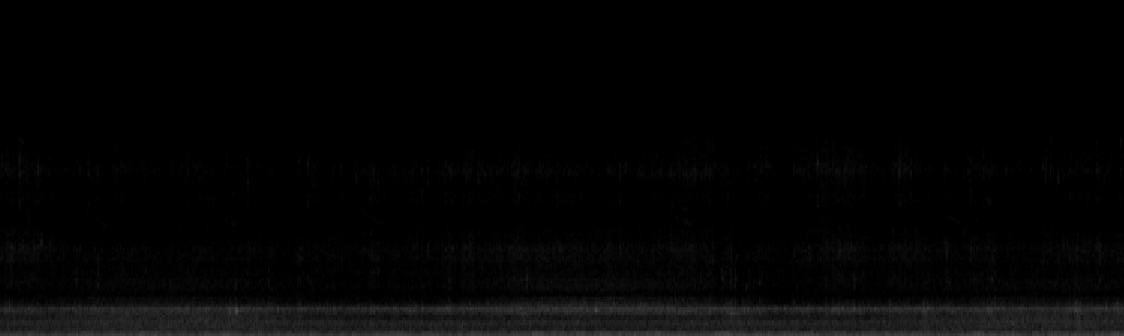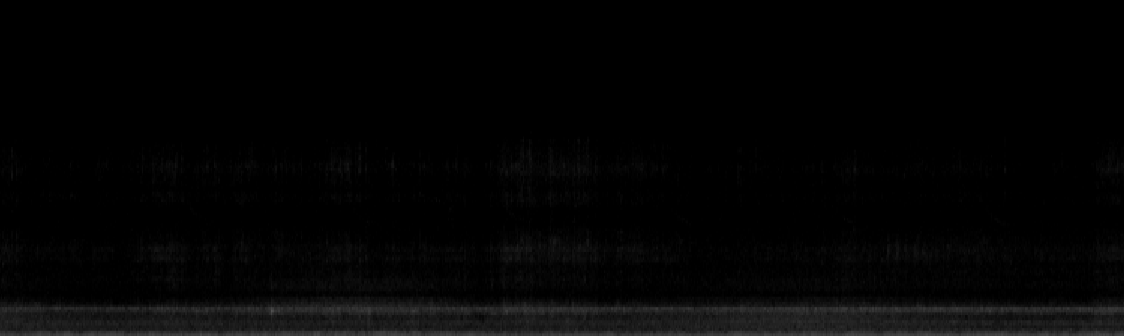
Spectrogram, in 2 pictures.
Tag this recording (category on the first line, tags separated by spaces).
Soundscapes > Nature
phenological-recording soundscape data-to-sound modified-soundscape field-recording raspberry-pi weather-data natural-soundscape sound-installation nature artistic-intervention Dendrophone alice-holt-forest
